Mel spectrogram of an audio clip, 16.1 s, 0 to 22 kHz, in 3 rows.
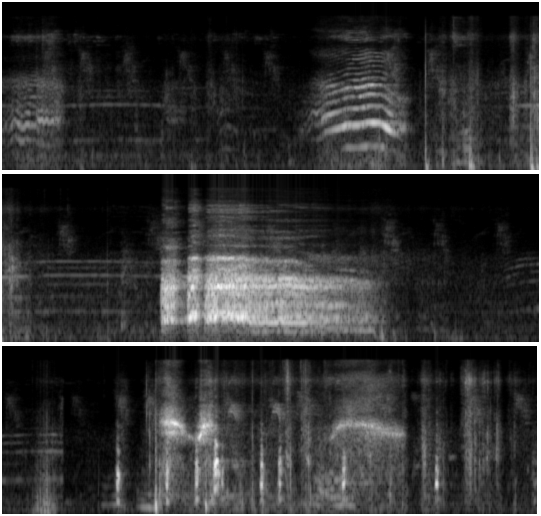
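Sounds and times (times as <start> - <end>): rooster crowing: 6.9 - 9.2.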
